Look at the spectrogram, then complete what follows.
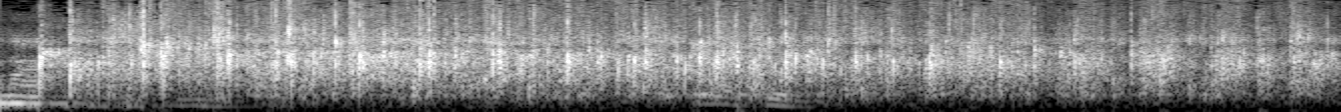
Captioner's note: audience applauds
